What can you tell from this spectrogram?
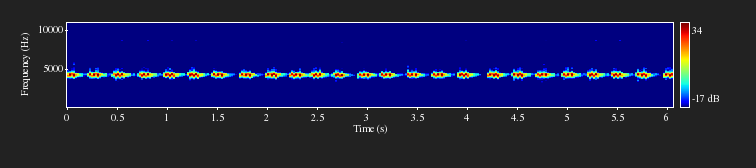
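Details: High-pitched cricket chirps used to repel rats, evenly spaced about four each second, with a soft low rumble and a steady faint hum underneath.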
